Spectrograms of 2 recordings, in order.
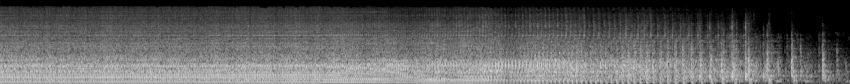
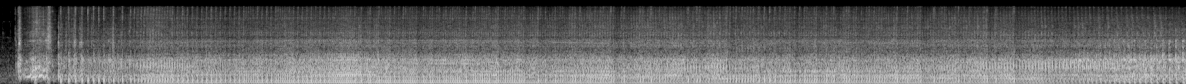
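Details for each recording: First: Lawn-Boy two-stroke mower after air vane governor install: catches and settles into a steady, even buzz, perhaps 75-100 rpm fast; normal governed running. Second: Lawn-Boy two-stroke mower engine with air vane governor, set to high speed: even drone holding a low, lazy speed; governor spring tension too weak, fix is tightening the governor collar.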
